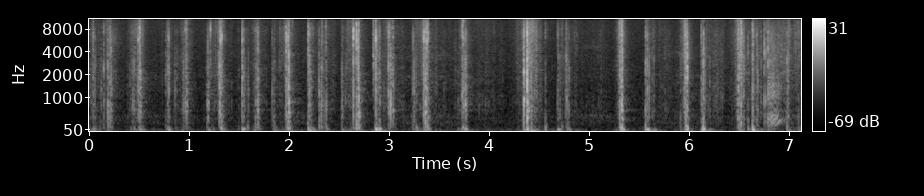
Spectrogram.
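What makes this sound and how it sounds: Fingertips grip, squeeze and tap the sides of a small, mostly hollow, cube-shaped cardboard tissue box with a leaf print and tissues showing at the top. A steady run of short, dull, low thumps is heard, with faint papery crinkles between them. Each tap dies away almost at once.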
